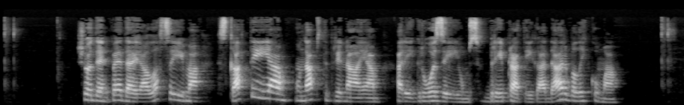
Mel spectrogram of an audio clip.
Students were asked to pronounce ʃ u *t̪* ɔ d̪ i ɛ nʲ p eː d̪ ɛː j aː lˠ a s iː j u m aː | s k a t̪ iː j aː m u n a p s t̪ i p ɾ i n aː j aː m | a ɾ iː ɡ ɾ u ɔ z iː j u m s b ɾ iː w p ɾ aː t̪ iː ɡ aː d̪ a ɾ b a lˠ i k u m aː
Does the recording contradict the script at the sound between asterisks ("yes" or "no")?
yes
